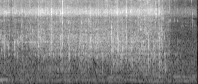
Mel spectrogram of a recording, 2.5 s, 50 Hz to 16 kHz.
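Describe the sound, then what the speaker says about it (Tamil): A tumbler of water is poured into freshly squeezed lemon juice with sugar, a close, continuous splashing gush that stops abruptly after about two seconds. "இப்போ இது கூடயே 1 டம்ளர் தண்ணி சேர்த்துடலாம்."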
